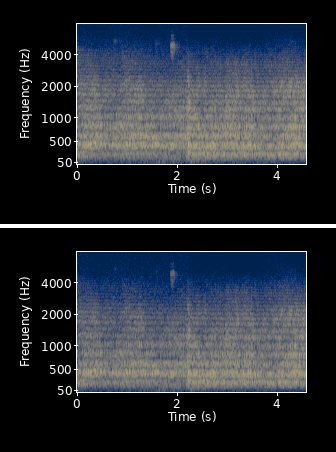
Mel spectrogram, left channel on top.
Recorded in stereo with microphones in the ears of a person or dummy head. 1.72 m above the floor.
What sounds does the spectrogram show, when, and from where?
0.0 s a helicopter: 30° left (ahead or behind); by 4.6 s 20° left (ahead or behind)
